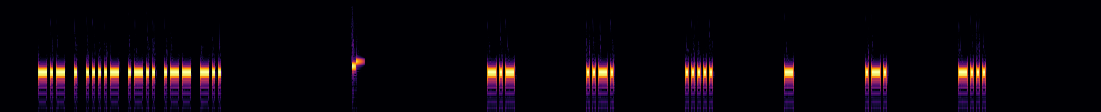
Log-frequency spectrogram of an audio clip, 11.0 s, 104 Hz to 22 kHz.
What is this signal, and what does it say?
Morse code, heard as a keyed tone, about 38 wpm, spaced as for 17 wpm, 700 Hz. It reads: KE4LWD KF5TRB
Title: USA Call Signs - 6 Characters - 8x Character Spacing - 40wpm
